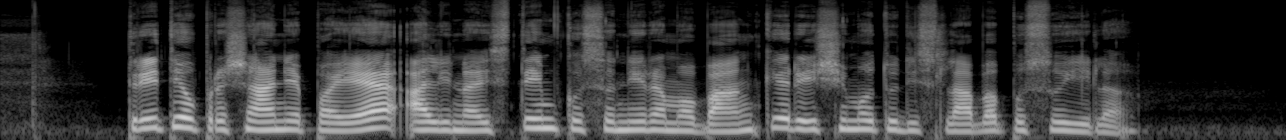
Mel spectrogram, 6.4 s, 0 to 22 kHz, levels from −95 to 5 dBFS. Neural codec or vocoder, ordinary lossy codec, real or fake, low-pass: none; none; real; none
